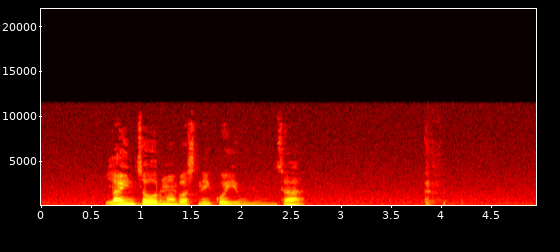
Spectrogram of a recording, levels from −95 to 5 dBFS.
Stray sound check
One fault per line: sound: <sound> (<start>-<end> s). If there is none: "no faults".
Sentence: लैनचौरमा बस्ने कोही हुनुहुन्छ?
sound: cough (3.8-4.1 s)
